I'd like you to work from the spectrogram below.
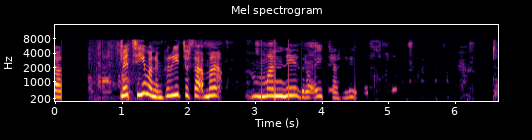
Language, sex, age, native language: Icelandic, female, 12, Icelandic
